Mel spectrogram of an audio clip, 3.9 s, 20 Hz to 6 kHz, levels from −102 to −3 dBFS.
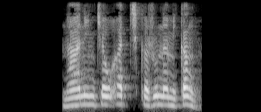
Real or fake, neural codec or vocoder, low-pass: real; none; 5.4 kHz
